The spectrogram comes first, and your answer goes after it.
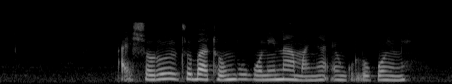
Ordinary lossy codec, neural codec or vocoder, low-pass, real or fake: none; none; 7.2 kHz; real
